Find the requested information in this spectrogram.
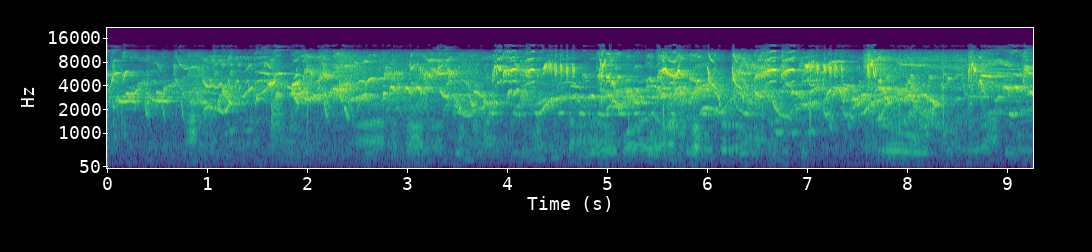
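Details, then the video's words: Orange-headed thrushes (anis merah) singing against each other in a contest between birds numbered 13 and 22. Nonstop, varied high warbling with tumbling whistles, sharp chips and buzzy trills runs throughout. Faint talk sits underneath. "LATPRES MALEBER-AKSI ANIS MERAH ALEXIS NO(13)VS ANIS MERAH KIPAS PASTI(NO 22)"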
